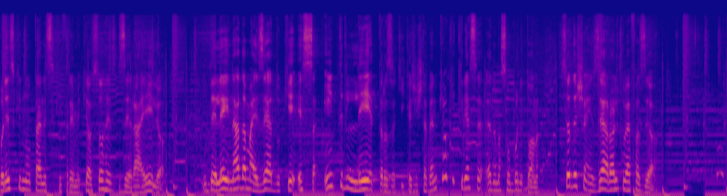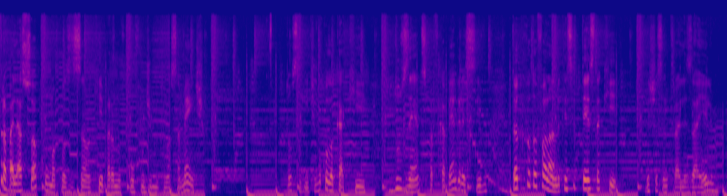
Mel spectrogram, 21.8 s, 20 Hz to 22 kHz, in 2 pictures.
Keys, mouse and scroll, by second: 7.7 Return, 9.1 typing, 13.1 Return, 16.3-17.3 typing.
